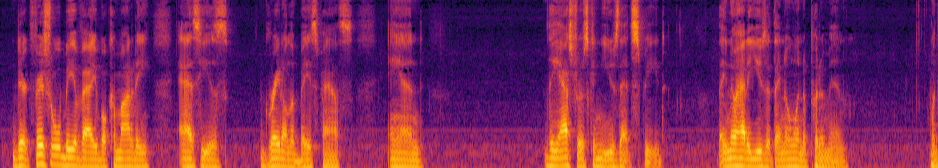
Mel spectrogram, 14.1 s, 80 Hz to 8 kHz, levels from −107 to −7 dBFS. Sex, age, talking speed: male, 40-59, 155 wpm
